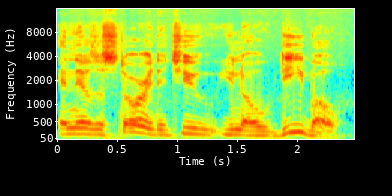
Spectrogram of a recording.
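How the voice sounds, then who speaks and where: A man's voice: fairly high pitch, sing-song, moderate pace, a little mellow. A man hosting a casual interview, chatting in a loose, colloquial way. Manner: colloquial, often says "man". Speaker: interview show host.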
